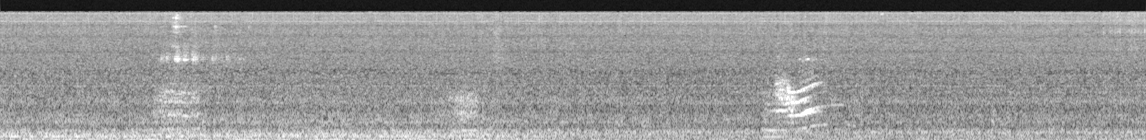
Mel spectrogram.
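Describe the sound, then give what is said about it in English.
A cat meows three times at spaced intervals, the first two faint, the last louder and clearer, over a steady low rumble like an engine or aircraft. “The cat meows three times.”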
